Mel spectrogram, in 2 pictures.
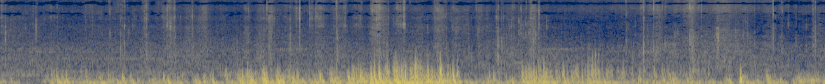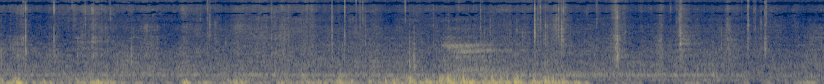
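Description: Gloved hands placing and pressing down a pollen patty on the wooden top bars of a beehive's frames: scattered light clicks and rustles of handling. For the first four seconds or so a loud low rumble lies over the clicks.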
